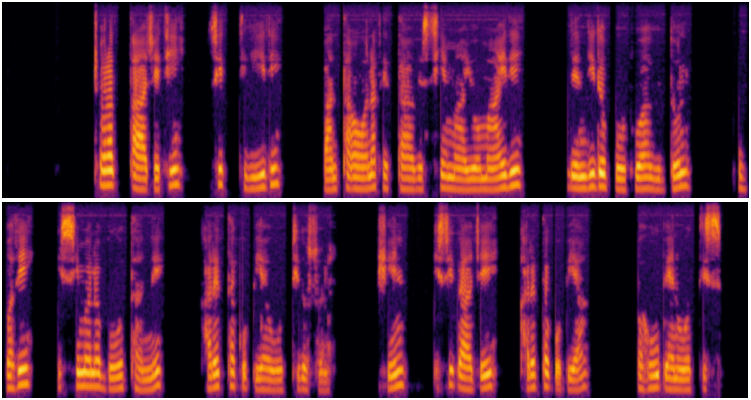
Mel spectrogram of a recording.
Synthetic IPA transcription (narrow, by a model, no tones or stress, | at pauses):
t͡ʃʼɔɾɐt̪ʼaːt͡ʃʼɛt̪ɪ | sɪt̪ʰːɪɡiːd̪ɪ | b̥ɐnt̪ːɐowɔnɐt̪ɛt̪ːaːbɛsːɪjɐmaːjoːmaːjɪd̪ɪ | d̪ɛnd̪ɪd̪ɔboːt̪ʊwaːɡɪd̪ːɔn | ʊbːɐt̪ɪ | ɪsːɪmɐlɐbo̞ːt̪ʰːanːɛ | kʰɐɾɛt̪ːɐkʼɔpʼɪjaːwɔt̪ːɪd̪ɔsɔnɐ | ʃɪn | ʔɪsːɪt̪ʼaːt͡ʃʼɛj | kʰɐɾɛt̪ːɐkʼɔ̰pʼːɪjaː | b̥ɐɦuːpʼɪjɐnwɔt̪ːɪs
